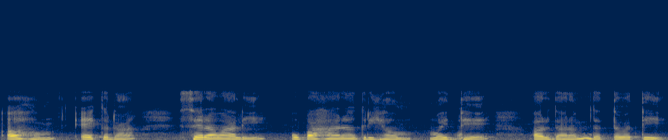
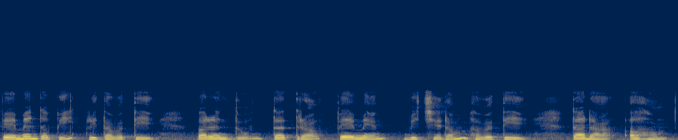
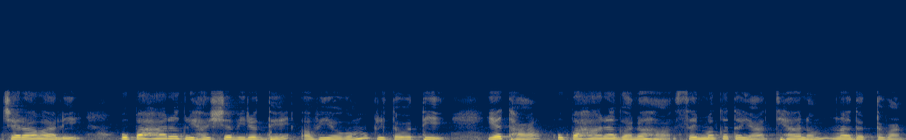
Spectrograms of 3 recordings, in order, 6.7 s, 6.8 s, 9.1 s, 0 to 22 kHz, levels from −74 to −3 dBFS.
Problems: none marked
